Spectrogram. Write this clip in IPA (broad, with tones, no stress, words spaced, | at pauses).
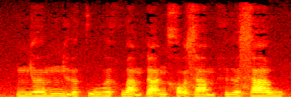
ɲəː˨˦mɲɨ̰˧˥ə̯kwu˨˦ə̯ hwa̰˧˨mɗa̰˧˥ŋ xɔ̰˧˨za˨˩mhɨ˨˦ə̯ za˧w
